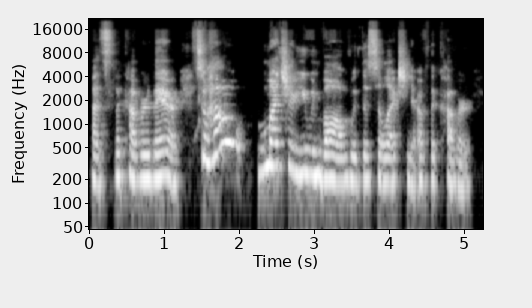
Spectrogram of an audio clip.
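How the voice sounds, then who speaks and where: A woman's voice: medium pitch, big pitch swings, moderate pace, a bit bright. Encouraging woman interviewer. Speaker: interviewer and host. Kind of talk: casual conversational interview.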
